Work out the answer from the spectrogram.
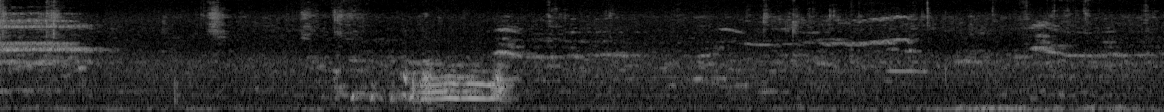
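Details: Rooster crowing in the morning: one hoarse, mid-pitched crow lasting about a second, with faint distant bird chirps and low rumbling background noise.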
